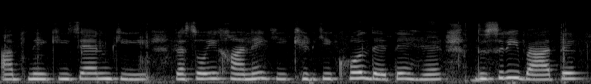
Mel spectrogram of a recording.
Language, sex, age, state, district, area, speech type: Urdu, female, 18-30, Telangana, Hyderabad, urban, spontaneous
